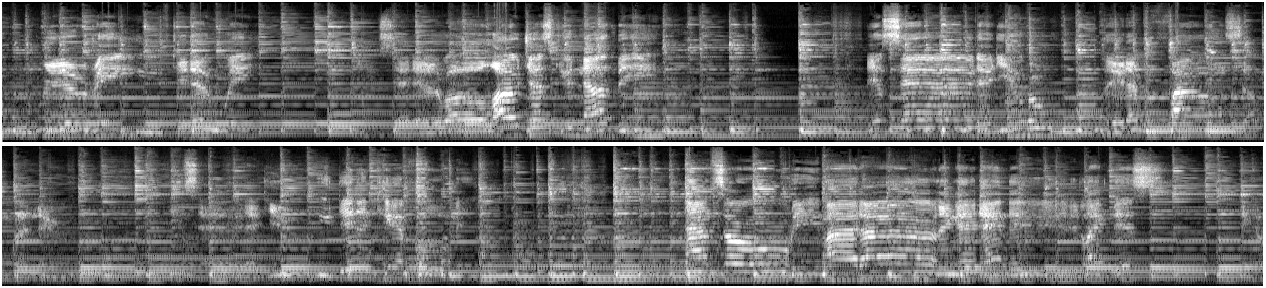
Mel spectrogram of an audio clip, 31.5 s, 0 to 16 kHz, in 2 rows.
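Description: Harley Benton travel acoustic guitar with 13-gauge steel strings, strummed and picked through a run of chords, with a man's voice singing along at times.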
